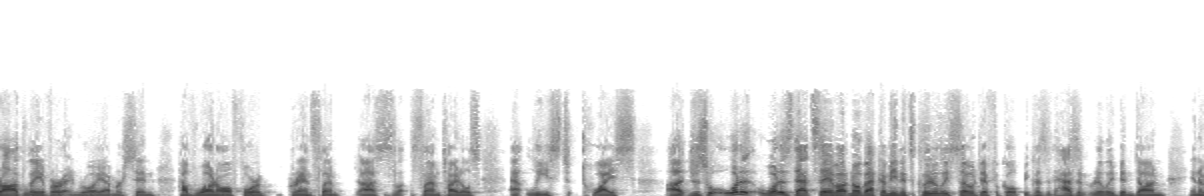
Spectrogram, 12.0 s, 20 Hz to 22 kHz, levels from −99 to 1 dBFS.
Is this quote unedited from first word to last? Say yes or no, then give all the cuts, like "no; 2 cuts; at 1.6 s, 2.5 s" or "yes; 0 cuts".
yes; 0 cuts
